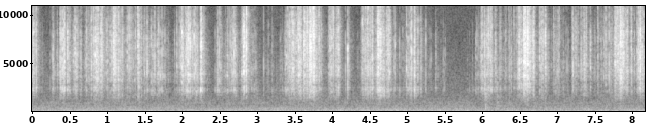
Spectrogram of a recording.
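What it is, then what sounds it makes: Bag of small marbles shaken. A small clear plastic pack with a cardboard header card, filled with many black round decorative marbles, is held in one hand and shaken and squeezed with fingertips and long red nails. The beads rattle inside in bright, crisp bursts of clicking with almost no low end, separated by brief quieter pauses.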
